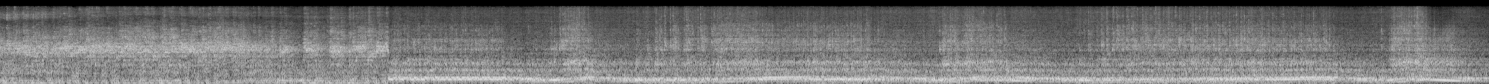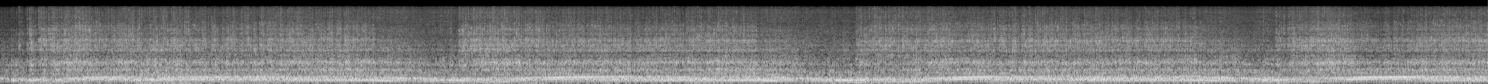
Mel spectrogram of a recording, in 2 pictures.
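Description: Ford GT40 Mk II's 427 V8 running on open exhaust stacks, with a hissing rush over it for the first few seconds. From about four seconds in the engine is blipped about every three to four seconds, its pitch rising and falling each time, and it settles to a steadier note near the end.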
